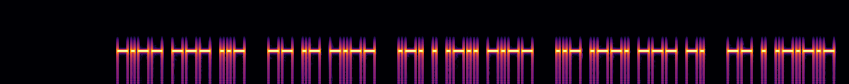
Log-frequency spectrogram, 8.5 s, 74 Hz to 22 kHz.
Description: Morse code, heard as a keyed tone, about 34 wpm, 700 Hz. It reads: YOU MAY RELY UPON ME.
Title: Sentences from Top 1200 Words 35wpm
